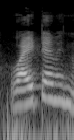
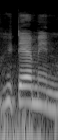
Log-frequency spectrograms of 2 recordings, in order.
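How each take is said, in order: First: American pronunciation with an 'eye' first vowel. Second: British pronunciation with a short 'i' first vowel. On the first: "अमेरिकनमध्ये व्हायटॅमिन म्हणतात" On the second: "आपण व्हिटॅमिन म्हणतो"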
